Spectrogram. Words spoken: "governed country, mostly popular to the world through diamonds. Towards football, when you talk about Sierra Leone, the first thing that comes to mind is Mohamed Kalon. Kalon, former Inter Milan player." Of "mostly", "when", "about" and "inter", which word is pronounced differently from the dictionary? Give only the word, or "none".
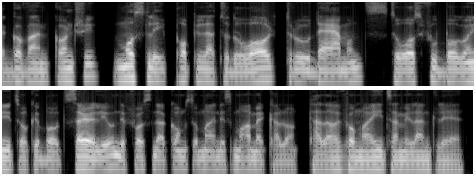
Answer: inter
